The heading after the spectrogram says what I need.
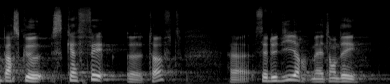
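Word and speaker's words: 't Hooft: une interaction fondamentale Gerard toft alors attention jeune c'est ça s'écrit t ouf mais ça se lit oft euh voilà il est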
